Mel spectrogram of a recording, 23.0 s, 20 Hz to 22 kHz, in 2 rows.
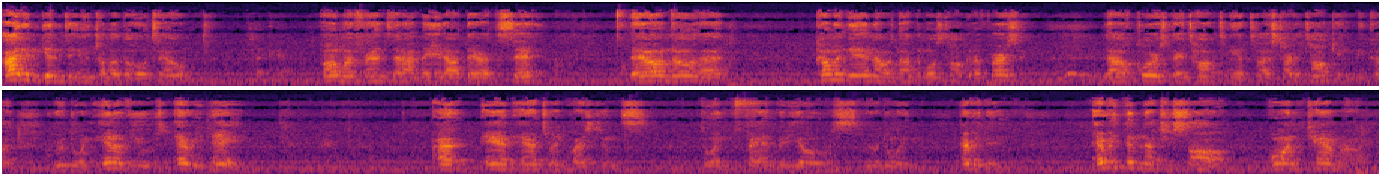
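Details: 22-year-old man born prematurely at about one pound, whose vocal cords still don't close all the way; breathy, high-pitched voice from incomplete vocal cord closure.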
